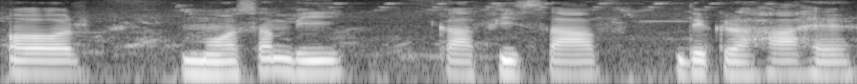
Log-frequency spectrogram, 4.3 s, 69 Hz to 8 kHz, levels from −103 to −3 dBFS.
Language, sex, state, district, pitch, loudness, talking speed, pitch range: Hindi, male, Haryana, Charkhi Dadri, 130 Hz, -17 LUFS, 110 wpm, 125-130 Hz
